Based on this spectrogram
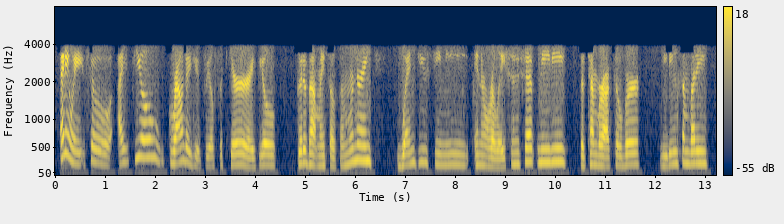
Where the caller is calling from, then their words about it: Connecticut, United States; from Connecticut.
